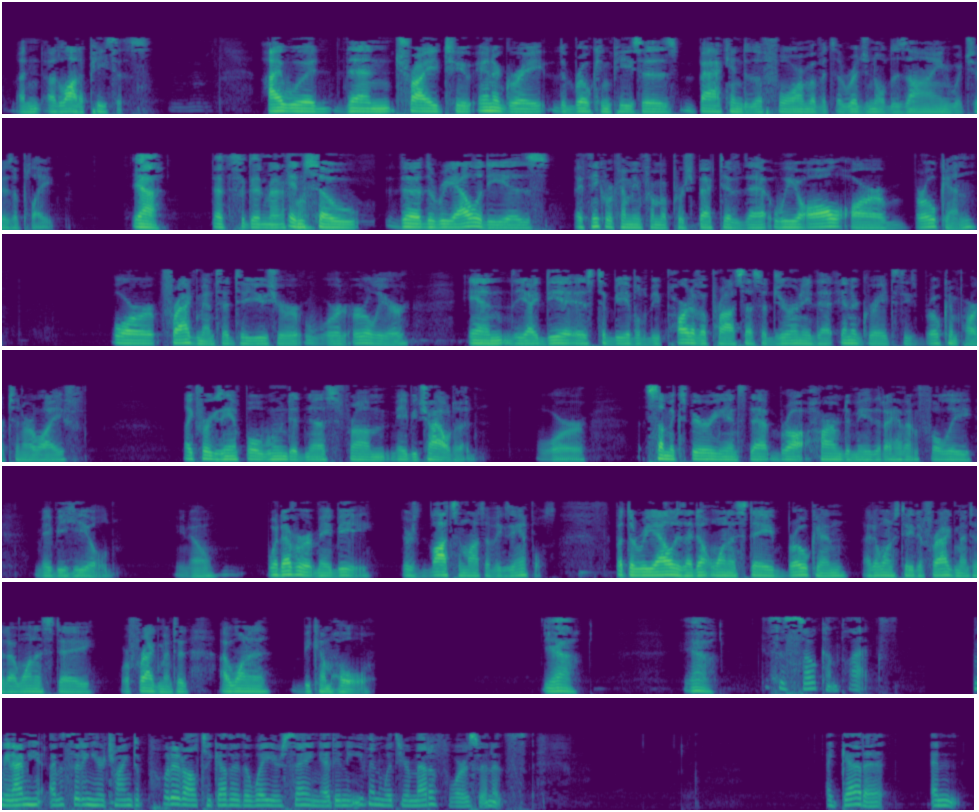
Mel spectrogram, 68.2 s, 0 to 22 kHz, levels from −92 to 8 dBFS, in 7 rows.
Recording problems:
garbled, watery; slightly; nothing above 6 kHz

